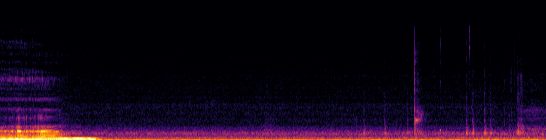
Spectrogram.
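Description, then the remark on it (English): Soft, scattered clicks of typing on a computer keyboard as someone searches for a text, light taps coming in short irregular bursts over a steady low electrical hum, after a brief tonal sound at the start. “I'm not good at typing and thinking and talking at the same.”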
